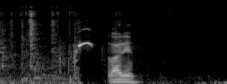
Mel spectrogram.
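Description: A man's low voice calling a dog out, one drawn-out word about a second in, just after a brief high chirp-like whistle.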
